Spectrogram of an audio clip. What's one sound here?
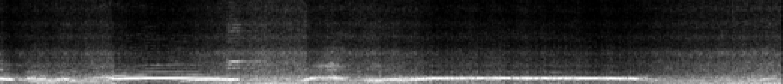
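A woman screams loudly.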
